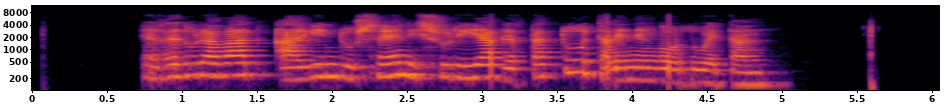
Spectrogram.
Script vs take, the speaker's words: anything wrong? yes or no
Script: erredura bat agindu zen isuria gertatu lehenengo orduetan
yes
